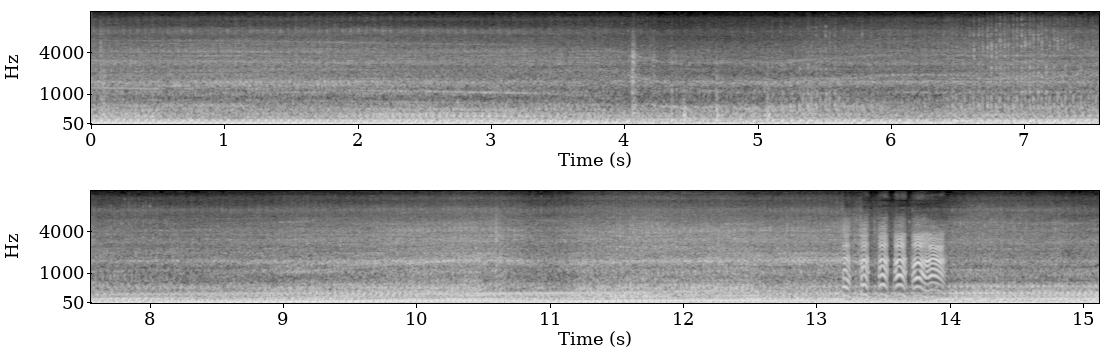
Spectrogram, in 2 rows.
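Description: Engine roar from a 2023 Harley Davidson Heritage Classic with a 114 engine, loud and continuous throughout the ride, rising and falling as the rider accelerates, with wind rumble.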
